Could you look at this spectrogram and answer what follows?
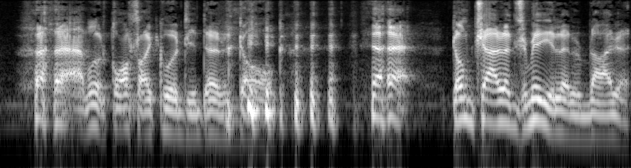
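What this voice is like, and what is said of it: Put-on Scottish brogue. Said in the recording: “Can you do a Scottish brogue?”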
